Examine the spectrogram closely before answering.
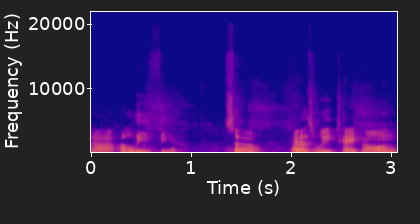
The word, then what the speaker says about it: Aletheia: And we confirmed after talking about this, it is Aletheia. So I guess I'd been saying it correctly for a little while, but Aletheia.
